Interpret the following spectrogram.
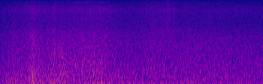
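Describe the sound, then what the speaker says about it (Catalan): Sea waves at the shore at Argelers, a steady broad wash of surf with a soft swell of breaking water early on, continuous and moderately loud with no voices. "només se sentia el ruïdo del mar"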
